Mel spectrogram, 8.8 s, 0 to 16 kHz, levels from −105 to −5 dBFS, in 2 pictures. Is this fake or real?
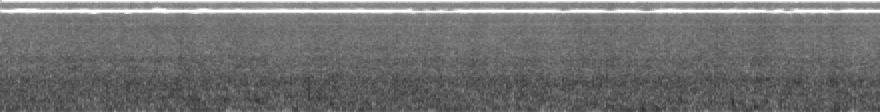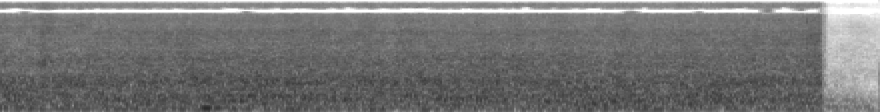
real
